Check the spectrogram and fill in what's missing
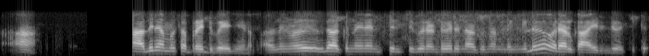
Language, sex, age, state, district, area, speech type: Malayalam, male, 30-45, Kerala, Wayanad, rural, conversation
